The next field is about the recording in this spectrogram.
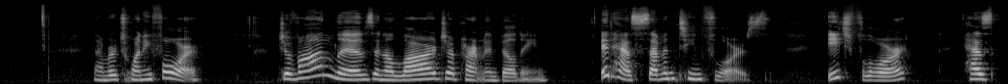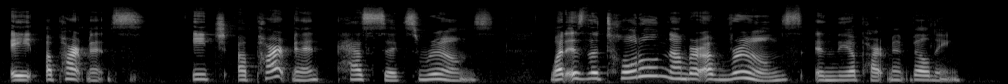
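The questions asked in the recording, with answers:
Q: What is the total number of rooms in the apartment building?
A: 816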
